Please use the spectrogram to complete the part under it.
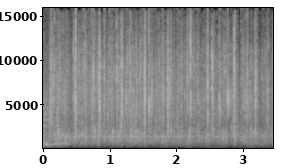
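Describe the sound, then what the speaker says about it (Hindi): A live audience at a motivational talk claps loudly and steadily throughout, dense applause with a few sharper individual claps standing out and faint voices mixed in. "एक जोरदार ताली अपने लिए बजाओ दोस्तों"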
